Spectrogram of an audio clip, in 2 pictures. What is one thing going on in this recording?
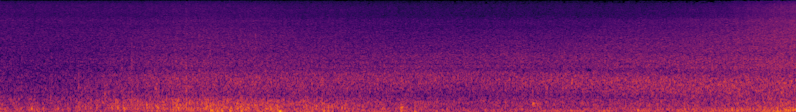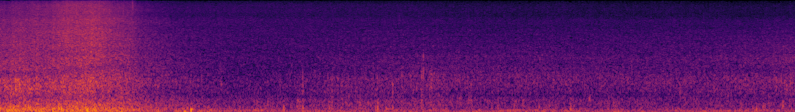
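Ocean waves roll in and crash onto rocks.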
